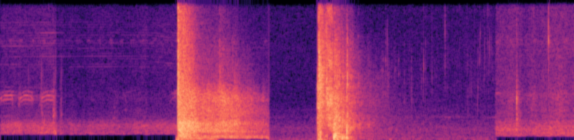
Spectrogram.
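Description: A single loud rifle shot from a scoped hunting rifle being sighted in at a target range, a sharp close blast with a brief ringing decay, followed by a second impact-like crack and quiet surroundings.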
